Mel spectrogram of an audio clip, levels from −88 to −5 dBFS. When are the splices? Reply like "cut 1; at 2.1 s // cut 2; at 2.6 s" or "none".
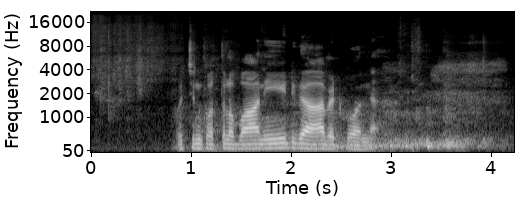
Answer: none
